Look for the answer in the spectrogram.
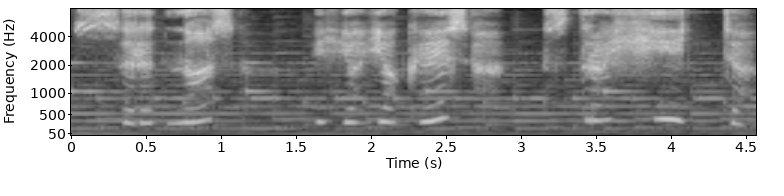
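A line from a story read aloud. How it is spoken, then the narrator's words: Frightened muffled babbling. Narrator (Ukrainian): Жебоніла злякано з-під ковдри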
